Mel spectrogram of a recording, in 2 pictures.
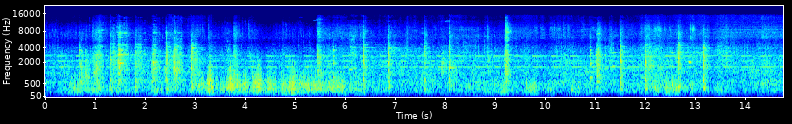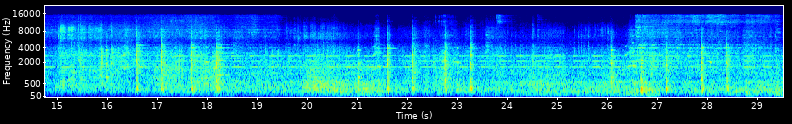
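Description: Freight cars rolling past, their wheels clicking and clacking irregularly over a noisy rail joint at the crossing, over a steady rolling rumble. A faint steady high ringing tone runs underneath.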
